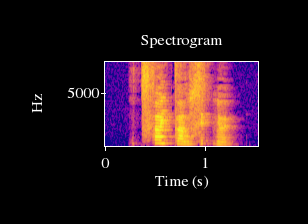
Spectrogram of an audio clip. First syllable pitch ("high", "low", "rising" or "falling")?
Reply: high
